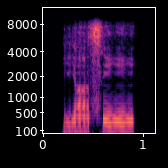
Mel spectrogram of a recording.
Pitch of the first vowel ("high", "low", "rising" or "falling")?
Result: low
